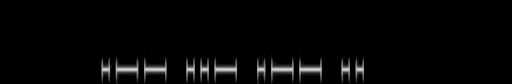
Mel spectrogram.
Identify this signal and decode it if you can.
Morse code, heard as a keyed tone, about 17 wpm, 700 Hz. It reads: WUWI
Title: Four Challenging Letter-Number Combinations 17wpm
